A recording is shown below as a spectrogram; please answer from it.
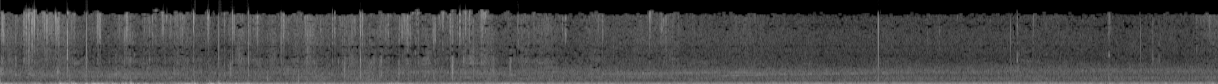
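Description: Footsteps on a concrete sidewalk and phone-handling rumble for the first five seconds or so, then a steady low hum once the walking stops.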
